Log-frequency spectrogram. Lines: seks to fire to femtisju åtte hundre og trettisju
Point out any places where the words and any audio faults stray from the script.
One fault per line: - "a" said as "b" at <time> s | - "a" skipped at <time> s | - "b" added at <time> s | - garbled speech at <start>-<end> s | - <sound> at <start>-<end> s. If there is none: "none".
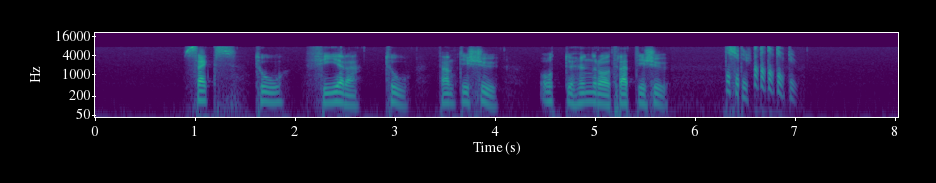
- chirp at 6.3-7.1 s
